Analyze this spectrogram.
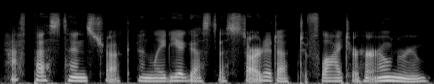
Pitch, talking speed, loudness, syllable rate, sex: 160 Hz, 205 wpm, -22 LUFS, 4.7 syllables/s, female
